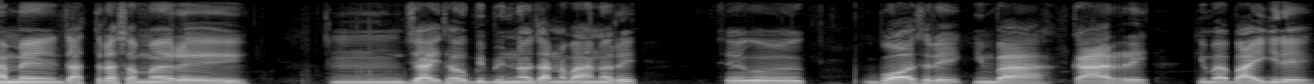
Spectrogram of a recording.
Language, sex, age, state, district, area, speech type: Odia, male, 18-30, Odisha, Ganjam, urban, spontaneous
